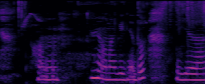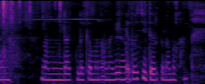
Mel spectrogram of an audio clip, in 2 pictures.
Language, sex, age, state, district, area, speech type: Santali, female, 18-30, West Bengal, Purulia, rural, spontaneous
